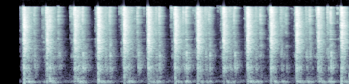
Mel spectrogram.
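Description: A quick, even run of sharp clacks, about five a second, each dying away fast, like typewriter keys striking; it starts about a quarter of a second in.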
